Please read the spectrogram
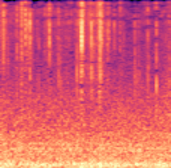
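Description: Near silence: room tone with a few faint, soft crackling ticks, loudest about a second in.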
